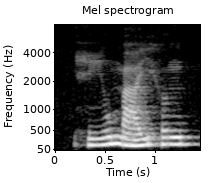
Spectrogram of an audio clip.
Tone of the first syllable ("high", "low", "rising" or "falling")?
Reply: rising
